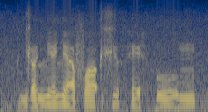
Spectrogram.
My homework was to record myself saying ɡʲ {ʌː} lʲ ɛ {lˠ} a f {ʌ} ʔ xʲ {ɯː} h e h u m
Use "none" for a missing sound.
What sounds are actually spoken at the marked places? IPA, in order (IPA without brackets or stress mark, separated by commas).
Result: ʌ, lʲ, ʌː, ɯ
